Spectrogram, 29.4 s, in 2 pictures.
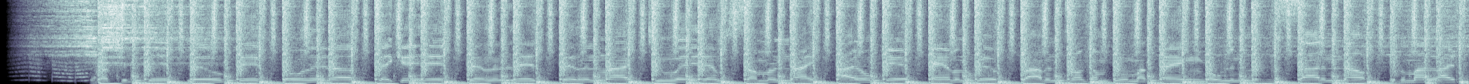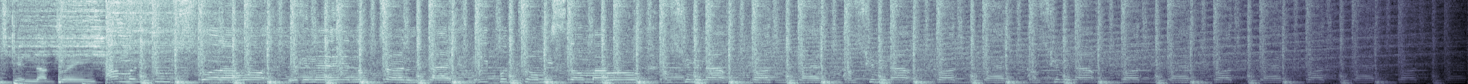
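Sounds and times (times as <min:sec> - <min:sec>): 
intro outro music: 0:00.2 - 0:28.9.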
